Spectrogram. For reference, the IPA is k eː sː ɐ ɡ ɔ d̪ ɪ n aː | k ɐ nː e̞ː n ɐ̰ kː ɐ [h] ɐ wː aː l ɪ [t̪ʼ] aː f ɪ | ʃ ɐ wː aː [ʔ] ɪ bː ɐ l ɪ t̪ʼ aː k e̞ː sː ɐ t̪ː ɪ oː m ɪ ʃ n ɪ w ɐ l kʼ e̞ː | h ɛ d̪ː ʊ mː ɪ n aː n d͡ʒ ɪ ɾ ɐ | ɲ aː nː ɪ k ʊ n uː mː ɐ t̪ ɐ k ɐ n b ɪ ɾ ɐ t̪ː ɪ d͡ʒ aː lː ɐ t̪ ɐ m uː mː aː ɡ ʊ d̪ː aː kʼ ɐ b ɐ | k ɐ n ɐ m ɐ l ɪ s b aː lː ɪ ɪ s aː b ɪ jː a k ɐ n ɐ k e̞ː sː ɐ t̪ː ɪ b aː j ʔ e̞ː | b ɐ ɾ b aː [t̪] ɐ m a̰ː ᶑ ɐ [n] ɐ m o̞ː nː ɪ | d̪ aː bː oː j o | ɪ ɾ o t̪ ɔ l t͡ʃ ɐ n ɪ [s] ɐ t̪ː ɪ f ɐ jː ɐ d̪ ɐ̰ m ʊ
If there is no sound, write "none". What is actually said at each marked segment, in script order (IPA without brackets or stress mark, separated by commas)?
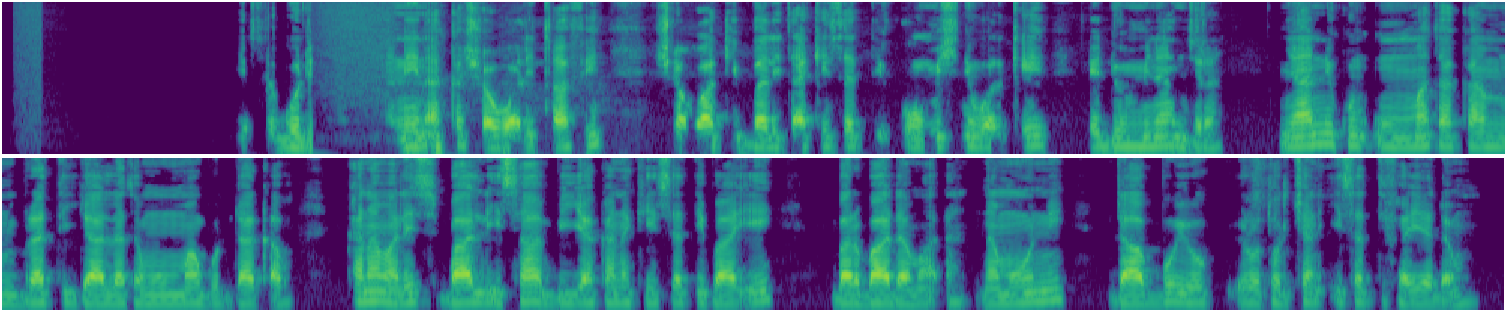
ʃ, t̪ʼ, k, d̪, n, s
